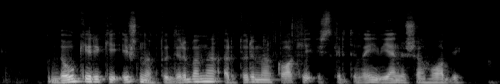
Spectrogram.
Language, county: Lithuanian, Vilnius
